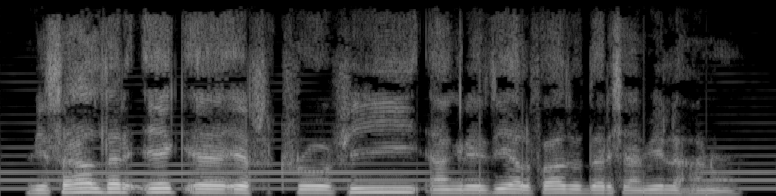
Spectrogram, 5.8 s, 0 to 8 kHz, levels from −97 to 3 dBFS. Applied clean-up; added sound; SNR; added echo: none; Wind instrument, woodwind instrument; 19 dB; none.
